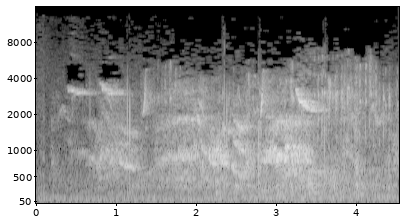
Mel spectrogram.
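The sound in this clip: Hummingbird chirping, a rapid, continuous stream of thin high tweets and squeaky little calls at a fairly steady level.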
